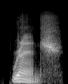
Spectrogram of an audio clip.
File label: "wrench", American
